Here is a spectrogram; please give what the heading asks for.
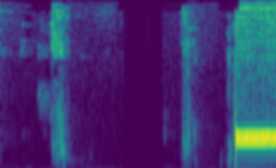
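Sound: telephone ringing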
